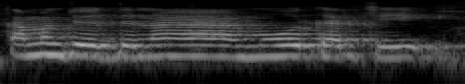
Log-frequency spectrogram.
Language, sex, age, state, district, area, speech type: Tamil, female, 45-60, Tamil Nadu, Salem, rural, spontaneous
